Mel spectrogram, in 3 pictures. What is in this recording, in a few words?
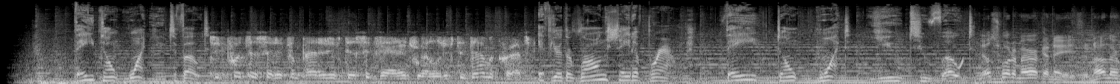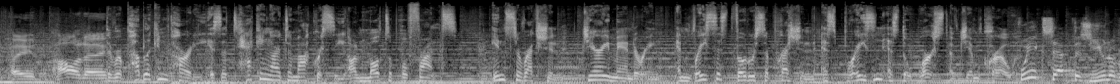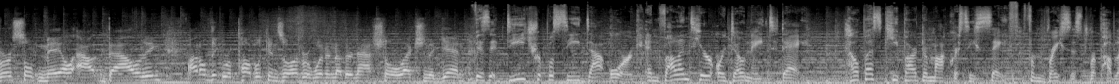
Political Dem Urgent GOTV Negative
